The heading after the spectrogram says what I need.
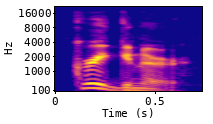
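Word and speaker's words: Grignr: The convention is that G R I G NR is pronounced Grigner.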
